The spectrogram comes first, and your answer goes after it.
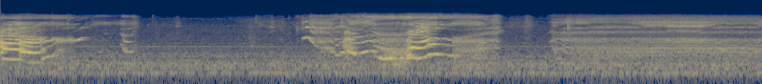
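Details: Pet dog Brutus whines at home while acting like a baby: short wavering, sliding cries at the start, a quiet pause, then a louder run of warbling, falling-and-rising whimpers, ending in a thinner, sustained whine.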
